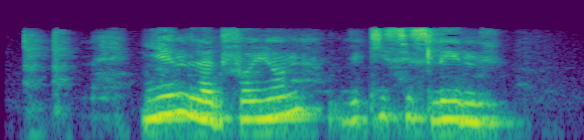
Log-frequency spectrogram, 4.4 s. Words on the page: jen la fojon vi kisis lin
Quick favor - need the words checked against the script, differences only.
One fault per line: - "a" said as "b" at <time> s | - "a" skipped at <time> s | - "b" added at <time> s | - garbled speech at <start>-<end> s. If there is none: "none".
none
